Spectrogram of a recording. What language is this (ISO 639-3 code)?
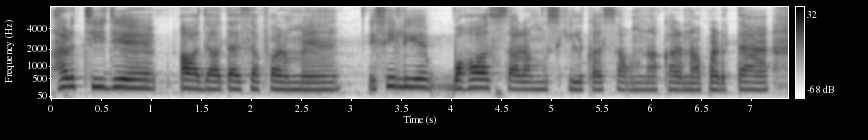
urd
